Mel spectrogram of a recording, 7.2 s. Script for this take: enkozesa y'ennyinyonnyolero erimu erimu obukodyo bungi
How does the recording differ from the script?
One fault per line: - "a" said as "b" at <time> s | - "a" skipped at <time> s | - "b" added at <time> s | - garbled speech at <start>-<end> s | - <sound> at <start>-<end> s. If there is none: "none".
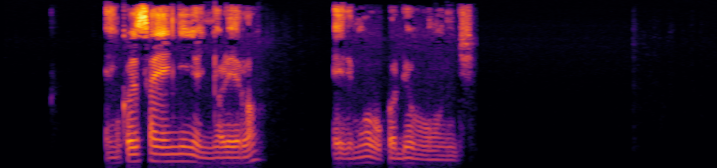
- "erimu" skipped at 3.6 s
